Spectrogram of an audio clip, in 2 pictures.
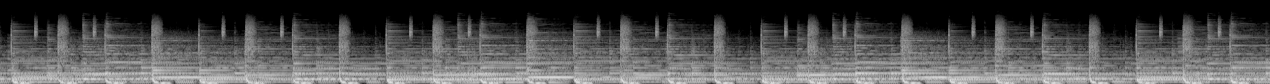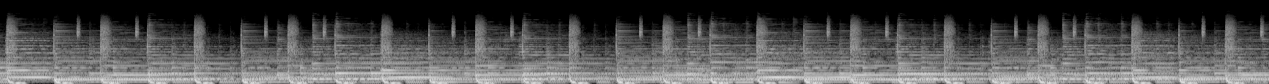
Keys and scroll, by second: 4.8 c, 10.3 c.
